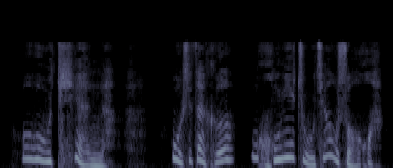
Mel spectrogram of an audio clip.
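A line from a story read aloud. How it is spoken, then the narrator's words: Panicked, low voice. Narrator (Chinese): 伯纳修惊慌失措地低声说道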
